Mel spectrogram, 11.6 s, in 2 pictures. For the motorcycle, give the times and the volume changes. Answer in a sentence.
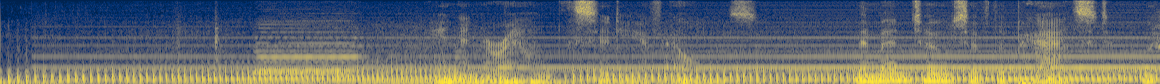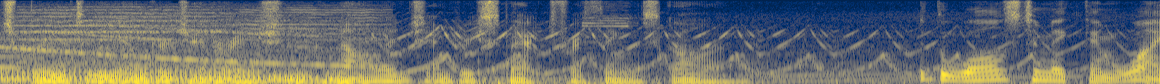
The motorcycle can be heard from 0.0 to 11.4 s, getting quieter.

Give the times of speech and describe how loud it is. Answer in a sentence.
The speech can be heard from 2.0 to 9.6 s, getting louder then quieter; and briefly from 10.4 to 11.5 s.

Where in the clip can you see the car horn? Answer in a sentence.
The car horn can be heard from 0.8 to 2.4 s.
